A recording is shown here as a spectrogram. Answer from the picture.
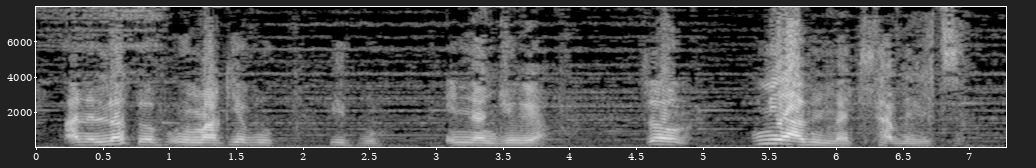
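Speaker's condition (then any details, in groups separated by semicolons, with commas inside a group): Cerebral palsy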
